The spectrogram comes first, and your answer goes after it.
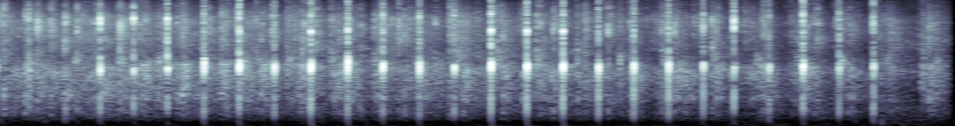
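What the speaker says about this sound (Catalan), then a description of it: "jo crec que la Laia es mereix un aplaudiment" Audience applauding for Laia Guillaumes, winner of the Salvador Dalí research prize, at a ceremony; a moderate crowd of steady claps with sharp individual hand claps standing out, continuous and alone without talk.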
